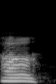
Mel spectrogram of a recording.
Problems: constant background noise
